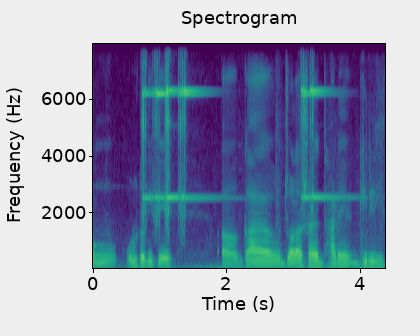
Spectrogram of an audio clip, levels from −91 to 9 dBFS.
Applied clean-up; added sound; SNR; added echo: none; Bicycle bell; 5 dB; none.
